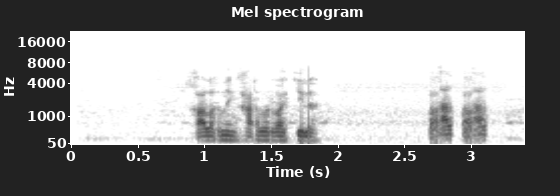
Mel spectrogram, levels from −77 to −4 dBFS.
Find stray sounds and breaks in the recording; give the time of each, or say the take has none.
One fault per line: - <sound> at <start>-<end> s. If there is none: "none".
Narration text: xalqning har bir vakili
- laugh at 2.7-3.1 s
